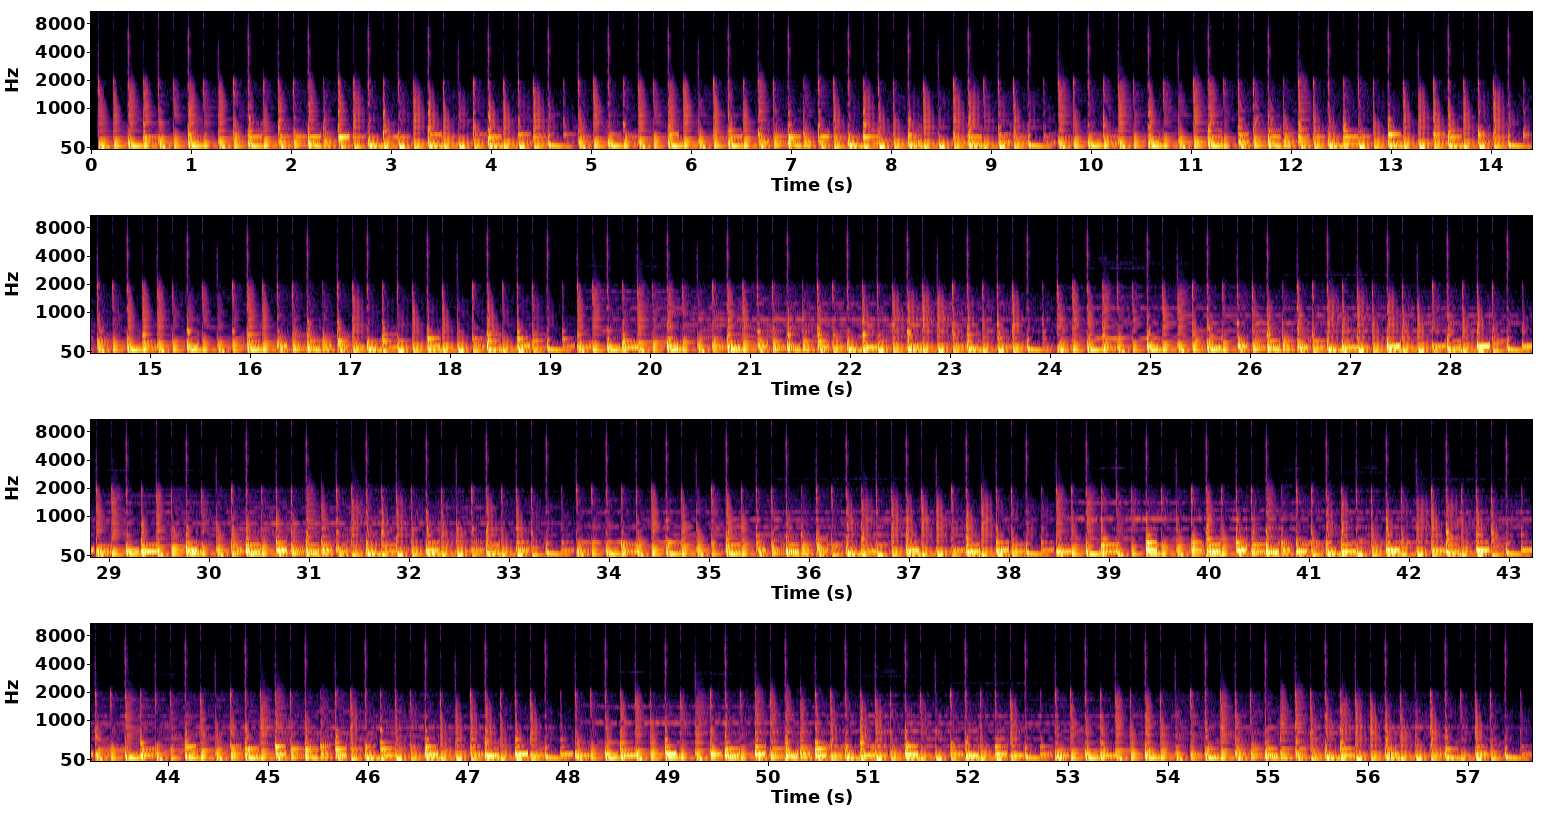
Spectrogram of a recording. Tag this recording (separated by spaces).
planning catchy loop mystery spacey upbeat plan groovy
